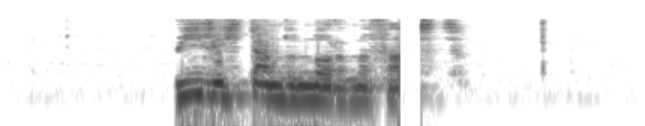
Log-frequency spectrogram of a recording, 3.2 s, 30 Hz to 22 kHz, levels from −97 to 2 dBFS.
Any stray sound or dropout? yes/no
yes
